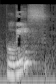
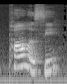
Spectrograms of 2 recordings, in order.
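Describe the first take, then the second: First: POLICE as puh-LEECE, weight on LEECE; second-syllable stress. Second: POLICY as POL-uh-see, weight on POL; first-syllable stress. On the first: Teacher setting police against policy, second-syllable stress. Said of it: "is on the second one". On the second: Teacher setting policy against police, first-syllable stress. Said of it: "stress of the syllable is the first". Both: Shown as a demonstration.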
